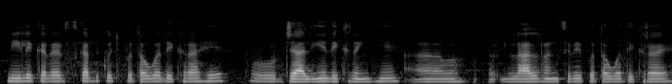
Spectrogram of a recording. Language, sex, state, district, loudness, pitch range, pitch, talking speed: Hindi, male, Bihar, Madhepura, -31 LUFS, 130-145 Hz, 140 Hz, 215 wpm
